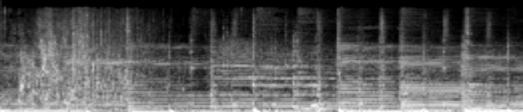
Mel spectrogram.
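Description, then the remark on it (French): A canoe moves through marsh water on the island of Salerten in the Vendée, France, along the salt route, paddle strokes splashing and knocking at an irregular rhythm, with a steady low hum and watery sloshing underneath. No one speaks. “On va prendre un canoë pour embarquer sur la fameuse route du sel.”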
